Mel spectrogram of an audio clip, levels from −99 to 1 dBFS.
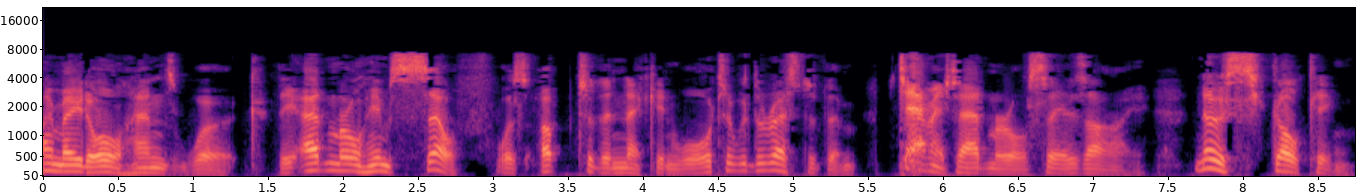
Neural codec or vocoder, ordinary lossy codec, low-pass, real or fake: none; MP3, 32 kbps; 7.2 kHz; real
